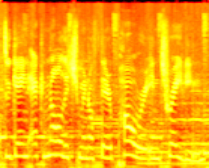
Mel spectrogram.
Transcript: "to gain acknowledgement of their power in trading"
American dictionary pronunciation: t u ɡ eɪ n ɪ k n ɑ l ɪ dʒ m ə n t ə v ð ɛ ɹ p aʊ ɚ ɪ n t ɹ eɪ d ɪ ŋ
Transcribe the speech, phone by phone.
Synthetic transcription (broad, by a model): t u ɡ eɪ n ɪ k n ɑ l ɪ dʒ m ə n t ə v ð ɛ ɹ p aʊ ɚ ɪ n t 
